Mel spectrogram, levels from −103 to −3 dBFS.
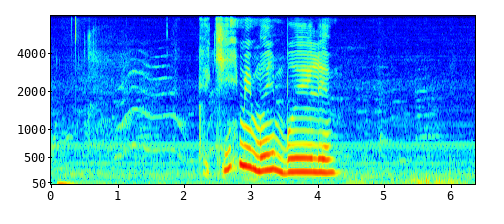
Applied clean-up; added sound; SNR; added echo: none; none; none; none.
